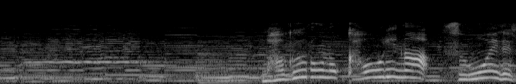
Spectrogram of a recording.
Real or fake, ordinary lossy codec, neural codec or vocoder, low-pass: real; Opus, 32 kbps; none; 7.2 kHz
